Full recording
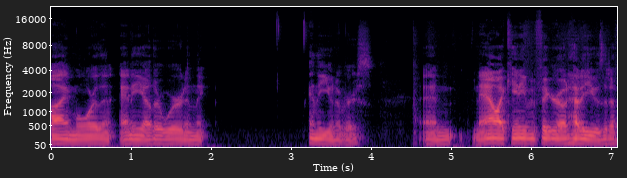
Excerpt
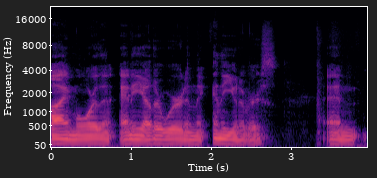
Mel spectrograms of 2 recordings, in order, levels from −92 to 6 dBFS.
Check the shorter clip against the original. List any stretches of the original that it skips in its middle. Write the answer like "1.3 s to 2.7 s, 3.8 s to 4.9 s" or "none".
2.0 s to 3.2 s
